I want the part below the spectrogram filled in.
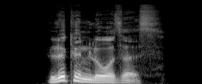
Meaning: strong/mixed nominative/accusative neuter singular of lückenlos
- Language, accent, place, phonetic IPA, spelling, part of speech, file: German, Germany, Berlin, [ˈlʏkənˌloːzəs], lückenloses, adjective, De-lückenloses.ogg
